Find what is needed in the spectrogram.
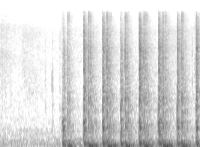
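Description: Rapid knocking or banging, about ten sharp strokes a second with a heavy low thud, starting about half a second in and running on.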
